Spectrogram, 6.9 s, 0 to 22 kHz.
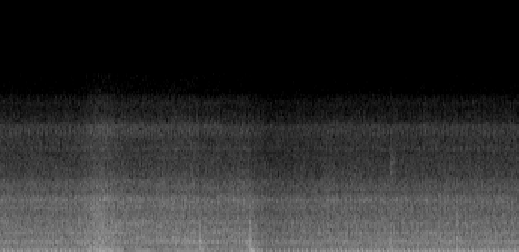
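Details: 2008 Vauxhall/Opel Corsa 1.2 petrol after an exhaust middle-section replacement up to the catalytic converter, with the lambda sensor refitted. Smooth, even idle with a soft, steady exhaust note and no blowing or rasping; much quieter, normal.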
